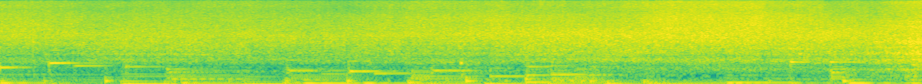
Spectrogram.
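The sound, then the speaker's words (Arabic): Raisins sizzle steadily in a hot frying pan as they begin to soften and turn glossy. A dense, continuous crackle with a low rumbling undertone stays fairly loud throughout. “صوت الزبيب هو شكله ابتدى يطرى معايا شويه واللمعه اللي فيه ابتدت تطلع كده”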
